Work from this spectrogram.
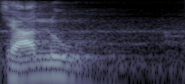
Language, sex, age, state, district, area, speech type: Sindhi, male, 45-60, Maharashtra, Thane, urban, read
